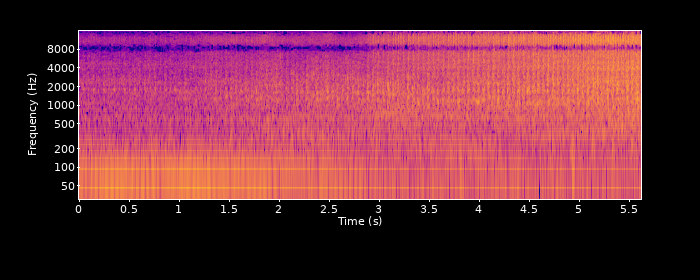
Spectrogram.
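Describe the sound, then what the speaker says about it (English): A 1995 Land Rover Defender 90 with a 300Tdi diesel engine idles steadily and close by, a continuous low, clattering rumble with an even rhythm and no other sounds. "Runs like a perfect running 300 TDI and no smoke out of the tailpipe."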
